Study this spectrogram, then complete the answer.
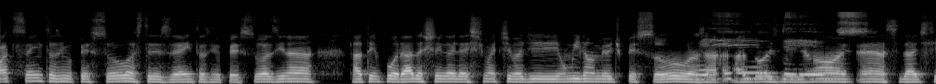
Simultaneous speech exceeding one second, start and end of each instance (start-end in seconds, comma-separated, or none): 6.9-8.8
